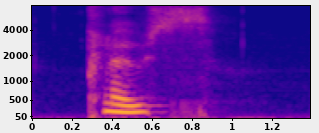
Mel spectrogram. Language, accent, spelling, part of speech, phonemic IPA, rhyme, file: English, UK, close, adjective / adverb / noun, /kləʊs/, -əʊs, En-uk-close.ogg
- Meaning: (adjective) Having little difference or distance in place, position, or abstractly; see also close to.: At little distance; near in space or time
